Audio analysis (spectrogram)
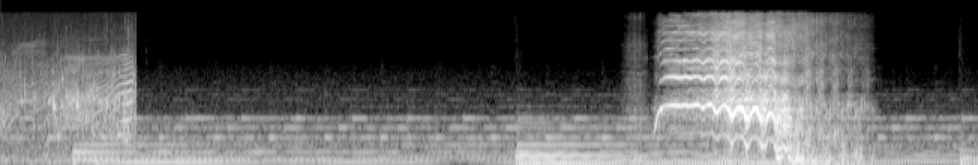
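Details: A horse gives one loud, shrill whinny that falls in pitch and trembles for about a second and a half. Steady, soft background music plays throughout.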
